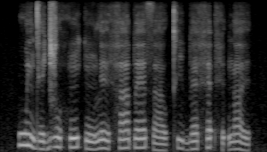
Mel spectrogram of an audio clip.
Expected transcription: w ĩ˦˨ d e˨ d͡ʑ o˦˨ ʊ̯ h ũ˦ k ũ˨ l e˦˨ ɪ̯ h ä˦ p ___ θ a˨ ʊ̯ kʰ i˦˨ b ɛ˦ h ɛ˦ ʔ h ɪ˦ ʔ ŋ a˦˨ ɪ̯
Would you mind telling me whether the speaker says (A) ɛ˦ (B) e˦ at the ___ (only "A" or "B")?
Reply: A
